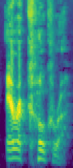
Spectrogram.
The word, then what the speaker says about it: Aarakocra: It says it's the same A sound as the word happy, but starting off in era, man, it's been fucking with me all week. So, anyways, Ericocra is the official pronunciation.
